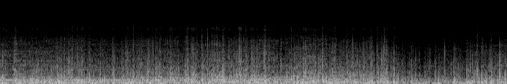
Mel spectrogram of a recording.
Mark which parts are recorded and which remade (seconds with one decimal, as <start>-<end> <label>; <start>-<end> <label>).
0.0-0.7 remade; 0.7-1.6 recorded; 1.6-3.3 remade; 3.3-4.4 recorded; 4.4-5.1 remade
